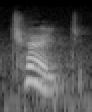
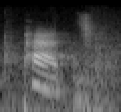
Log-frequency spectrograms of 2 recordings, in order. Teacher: Ch is voiceless alveopalatal affricate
